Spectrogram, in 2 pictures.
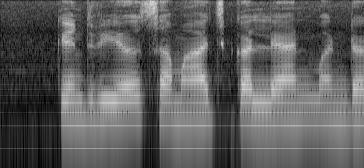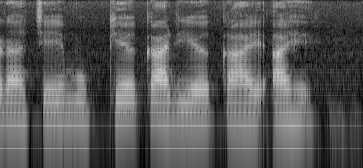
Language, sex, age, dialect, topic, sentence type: Marathi, male, 18-24, Northern Konkan, banking, question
